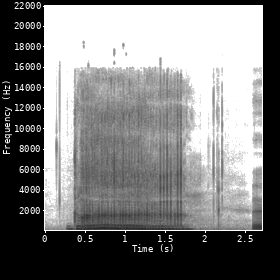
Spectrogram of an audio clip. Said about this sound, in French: C'était quoi ça ? Dit Carmen inquiète alors que les portes s'ouvrent. Les enfants sont éblouis tandis qu'un nouveau grognement les accueille.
